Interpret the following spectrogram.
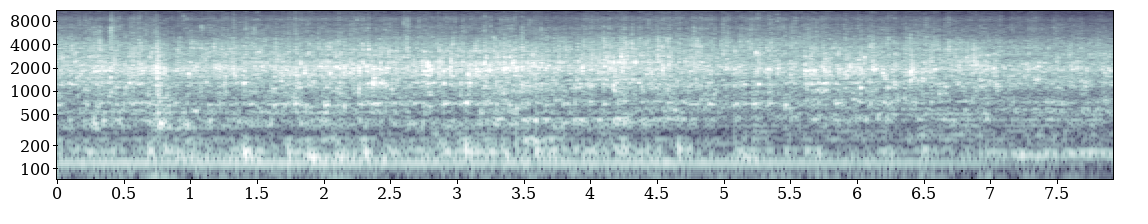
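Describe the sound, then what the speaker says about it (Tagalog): Water drains from an automatic washing machine that has been emptying slowly, making a steady, loud rushing and gurgling flow that goes on unbroken and close, with no talking. "Budaluak na yung tubig."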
